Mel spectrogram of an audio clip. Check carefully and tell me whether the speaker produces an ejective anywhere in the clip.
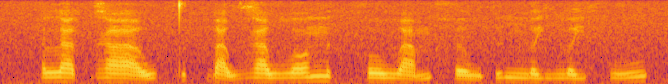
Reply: no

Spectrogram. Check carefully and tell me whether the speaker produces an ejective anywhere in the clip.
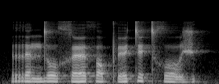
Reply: yes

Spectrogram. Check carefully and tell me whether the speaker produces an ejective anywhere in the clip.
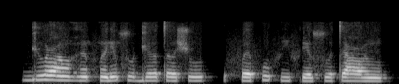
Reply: no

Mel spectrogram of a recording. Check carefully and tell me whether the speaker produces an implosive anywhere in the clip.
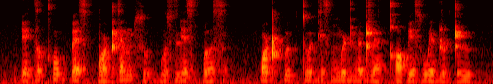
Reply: yes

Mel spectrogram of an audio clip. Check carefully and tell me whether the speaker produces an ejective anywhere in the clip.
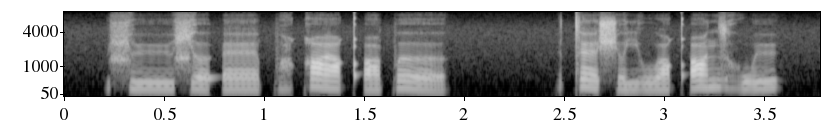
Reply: yes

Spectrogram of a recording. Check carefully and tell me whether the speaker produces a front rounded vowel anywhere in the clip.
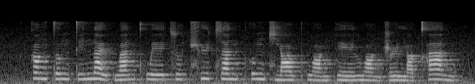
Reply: yes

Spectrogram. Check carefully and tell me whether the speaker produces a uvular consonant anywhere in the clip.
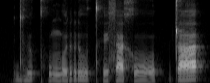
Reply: no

